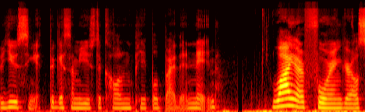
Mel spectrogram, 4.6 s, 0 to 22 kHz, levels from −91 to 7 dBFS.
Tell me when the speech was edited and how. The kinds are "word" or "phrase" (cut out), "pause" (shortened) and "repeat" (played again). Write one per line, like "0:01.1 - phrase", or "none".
none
